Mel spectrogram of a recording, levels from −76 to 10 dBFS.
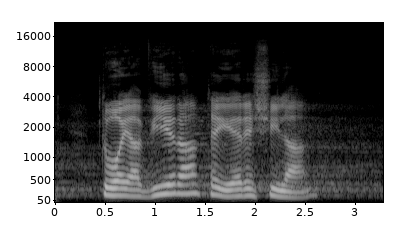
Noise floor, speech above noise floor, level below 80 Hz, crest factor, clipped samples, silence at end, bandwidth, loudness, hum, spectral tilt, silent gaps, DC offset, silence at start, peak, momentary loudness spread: -44 dBFS; 25 dB; -74 dBFS; 16 dB; under 0.1%; 0.45 s; 14.5 kHz; -19 LUFS; none; -6 dB/octave; none; under 0.1%; 0 s; -4 dBFS; 12 LU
